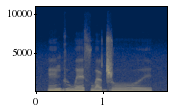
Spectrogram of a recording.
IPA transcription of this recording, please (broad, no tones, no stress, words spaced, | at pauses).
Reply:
ẽ ɡɯwɛs waɖ͡ʐoːɪ̯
